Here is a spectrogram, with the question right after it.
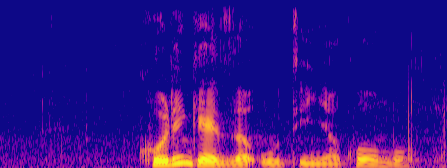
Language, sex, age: Venda, male, 24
